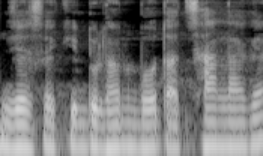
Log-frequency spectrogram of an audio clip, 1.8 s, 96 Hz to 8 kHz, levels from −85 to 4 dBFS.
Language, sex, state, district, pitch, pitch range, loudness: Maithili, male, Bihar, Madhepura, 125 Hz, 120-125 Hz, -18 LUFS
